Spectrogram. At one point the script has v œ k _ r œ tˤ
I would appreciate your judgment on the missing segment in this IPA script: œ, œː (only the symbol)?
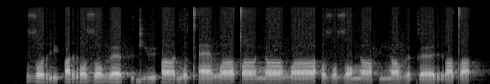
œː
